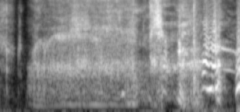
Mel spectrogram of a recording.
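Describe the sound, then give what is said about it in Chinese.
A voice actor imitates a donkey's panting bray: a drawn-out, wheezy breathy tone followed by a few harsh, rasping honks that grow louder toward the end. “请给我驴子的喘息声。”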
